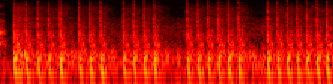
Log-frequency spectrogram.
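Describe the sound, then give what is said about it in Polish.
A loud, sustained burst of automatic gunfire, another series fired from the other side into the heads of infected people: sharp, evenly spaced cracks in rapid succession, roughly ten per second, running for about two seconds with no voices. “Kolejna seria, tym razem z drugiej strony.”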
